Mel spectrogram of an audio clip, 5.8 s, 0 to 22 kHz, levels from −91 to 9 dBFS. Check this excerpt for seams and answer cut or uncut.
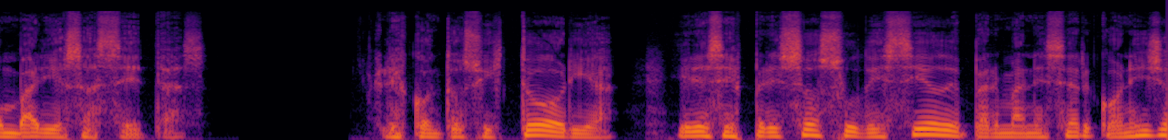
uncut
